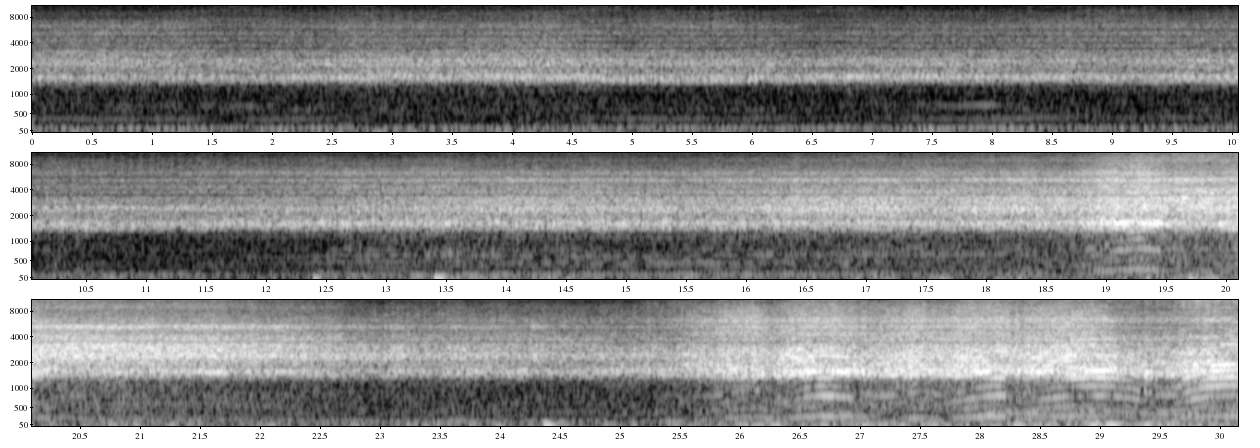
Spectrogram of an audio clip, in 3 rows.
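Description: Polaris SKS 700 snowmobile's two-stroke twin engine running steadily at low speed. About two-thirds of the way in, it revs up and back down once. Near the end, it revs up and down repeatedly and grows louder as the sled is ridden hard, with a few brief thumps from bumps along the way.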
